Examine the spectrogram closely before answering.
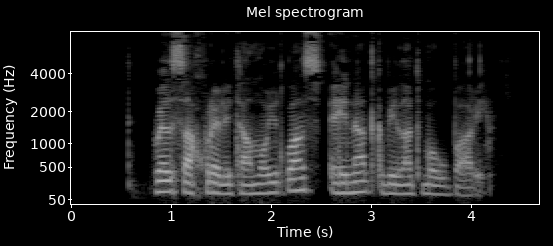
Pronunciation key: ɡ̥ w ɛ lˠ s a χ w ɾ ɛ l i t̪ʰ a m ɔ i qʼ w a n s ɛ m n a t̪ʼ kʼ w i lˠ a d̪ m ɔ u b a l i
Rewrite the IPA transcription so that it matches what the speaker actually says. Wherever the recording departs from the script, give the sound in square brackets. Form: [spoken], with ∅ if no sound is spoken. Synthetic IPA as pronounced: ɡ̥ w ɛ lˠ s a χ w ɾ ɛ l i t̪ʰ a m ɔ i qʼ w a n s ɛ [∅] n a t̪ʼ kʼ [b] i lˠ a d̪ m ɔ u b a [ɾ] i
